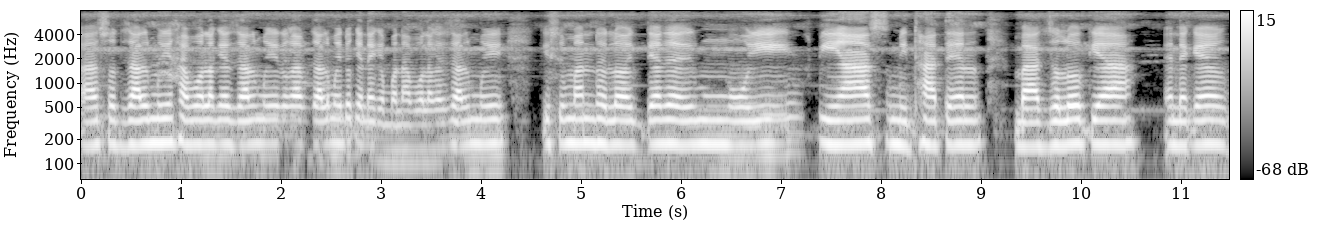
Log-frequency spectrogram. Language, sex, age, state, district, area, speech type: Assamese, female, 60+, Assam, Morigaon, rural, spontaneous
